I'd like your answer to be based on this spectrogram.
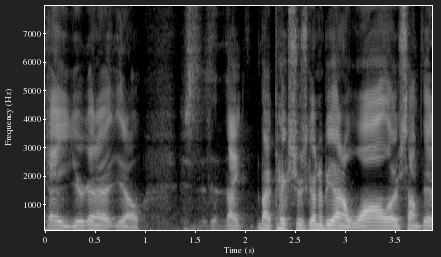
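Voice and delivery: normal talking voice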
